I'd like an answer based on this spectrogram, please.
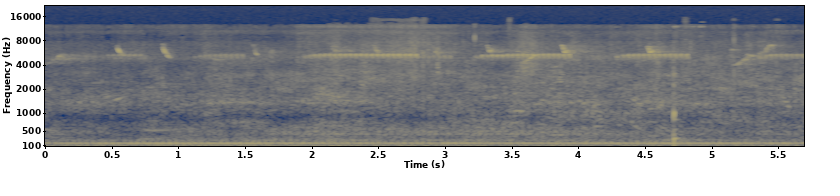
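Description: Outdoor ambience: a steady low hum under short, high-pitched chirps that repeat roughly once a second, with a single sharp tap about three-quarters of the way through.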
